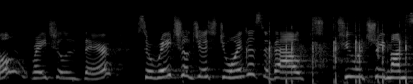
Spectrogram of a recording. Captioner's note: applause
